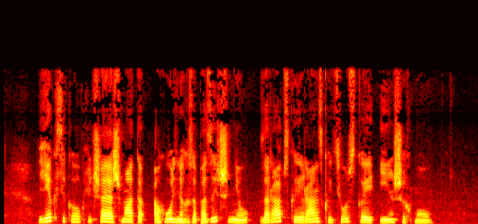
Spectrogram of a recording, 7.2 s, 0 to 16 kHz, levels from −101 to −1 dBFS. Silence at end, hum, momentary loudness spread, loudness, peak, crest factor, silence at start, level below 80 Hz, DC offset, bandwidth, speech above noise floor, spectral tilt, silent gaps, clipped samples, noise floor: 0.7 s; none; 8 LU; -19 LUFS; 0 dBFS; 18 dB; 0.55 s; -54 dBFS; under 0.1%; 11.5 kHz; 43 dB; -5 dB/octave; none; under 0.1%; -61 dBFS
